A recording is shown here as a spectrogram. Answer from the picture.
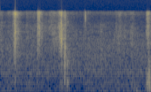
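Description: Faint, sharp clicks, about half a dozen at irregular intervals, with a quick cluster a little under a second in.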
